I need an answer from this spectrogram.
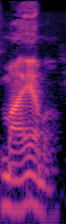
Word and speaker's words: Miami: at, and it's called Miami, even though it's spelled like Miami. It's Miami.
